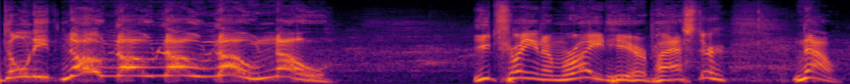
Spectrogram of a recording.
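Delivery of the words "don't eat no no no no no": urgent no. Real, not acted. Stopping a kid eating candy.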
